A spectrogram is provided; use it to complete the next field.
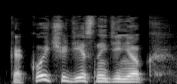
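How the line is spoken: Exclaiming. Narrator (Russian): воскликнул Кармоди

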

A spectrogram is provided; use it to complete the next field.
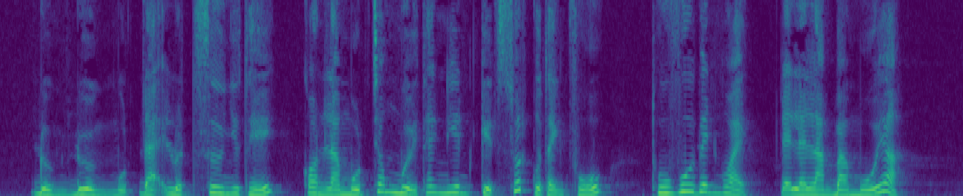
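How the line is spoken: Loud laughter. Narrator (Vietnamese): Từ Thời Phong cười lớn

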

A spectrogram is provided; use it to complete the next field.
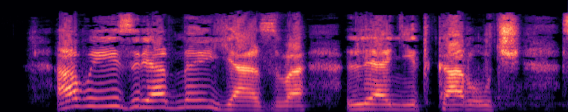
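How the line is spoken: Good-natured with a chuckle. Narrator (Russian): сказал Иванихин беззлобно, хохотнул

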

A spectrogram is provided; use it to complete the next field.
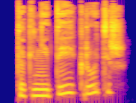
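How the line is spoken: Giggle. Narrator (Russian): хихикнула

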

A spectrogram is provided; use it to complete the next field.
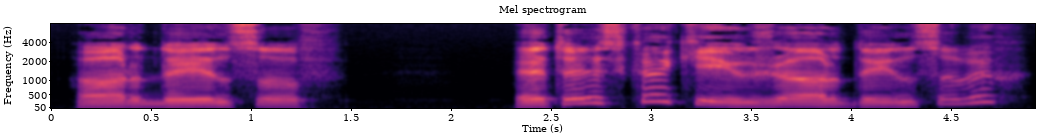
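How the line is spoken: Booming deep voice. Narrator (Russian): она пробасила голосом мощным, как пароходная труба

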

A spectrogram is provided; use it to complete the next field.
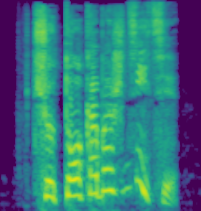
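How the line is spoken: Sharp mocking mimicry. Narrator (Russian): резко передразнил он ее

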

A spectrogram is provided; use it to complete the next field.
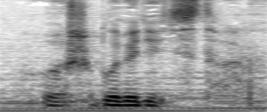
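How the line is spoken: Whisper. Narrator (Russian): прошептал Бовар

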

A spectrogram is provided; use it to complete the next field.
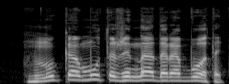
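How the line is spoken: Cheerful. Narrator (Russian): весело сказал Джон

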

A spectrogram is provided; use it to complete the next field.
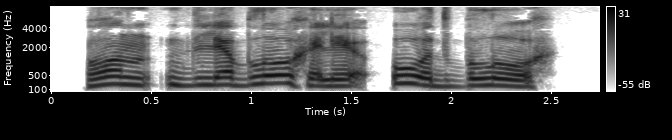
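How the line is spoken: Giggling. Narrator (Russian): хихикнул Кирюшка

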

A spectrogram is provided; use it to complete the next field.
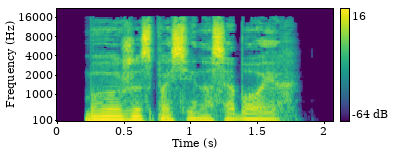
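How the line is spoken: Sigh. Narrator (Russian): вздохнул я

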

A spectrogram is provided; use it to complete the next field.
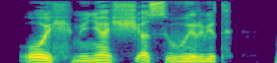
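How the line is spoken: Strained, nauseous. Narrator (Russian): выдавила Лола, уткнувшись в раковину

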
